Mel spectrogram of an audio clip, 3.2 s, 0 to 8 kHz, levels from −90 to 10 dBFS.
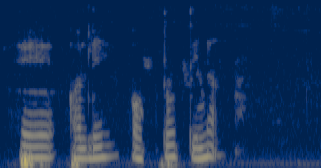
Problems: low volume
